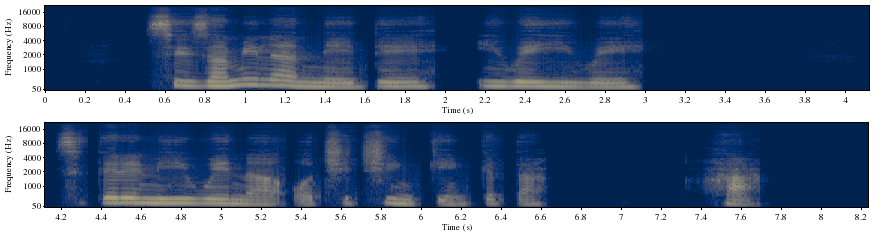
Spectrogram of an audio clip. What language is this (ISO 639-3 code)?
ibo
